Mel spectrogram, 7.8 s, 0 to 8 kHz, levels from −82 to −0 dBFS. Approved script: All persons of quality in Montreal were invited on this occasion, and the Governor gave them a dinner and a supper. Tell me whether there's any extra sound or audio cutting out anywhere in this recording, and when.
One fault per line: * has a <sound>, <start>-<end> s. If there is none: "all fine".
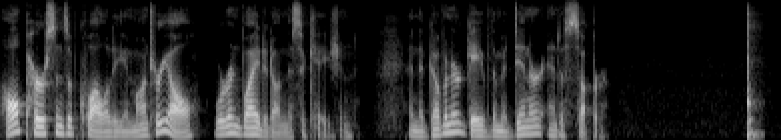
* has a tap, 7.5-7.7 s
